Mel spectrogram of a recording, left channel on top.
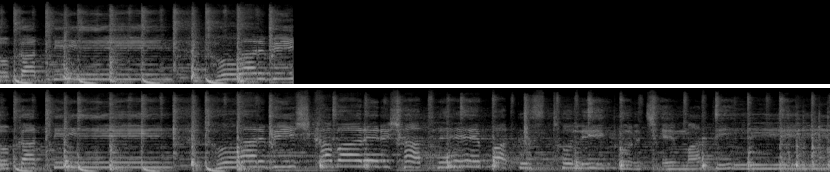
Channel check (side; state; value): left; drops out; at 3.0 s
